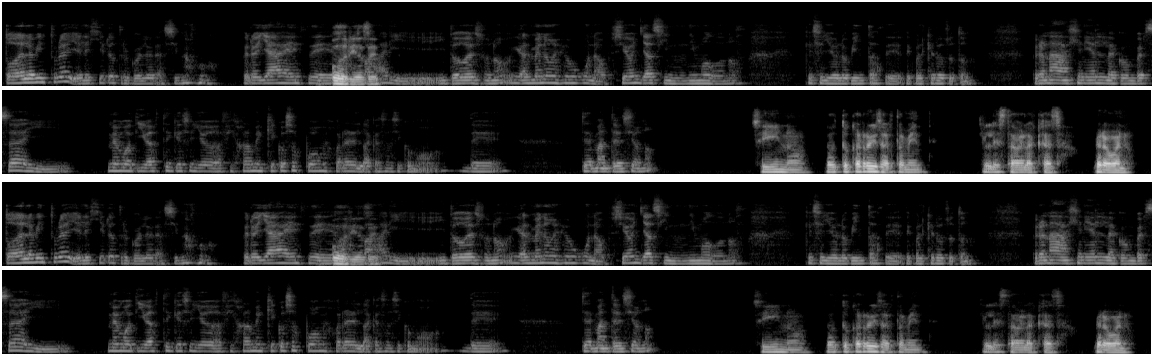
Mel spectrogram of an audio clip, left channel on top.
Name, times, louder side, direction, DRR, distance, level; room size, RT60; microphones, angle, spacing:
voice 1, 0.0-2.1 2.4-12.2 12.6-17.0 17.3-18.0, equal, ahead, 0.7 m, -35 dB
voice 2, 3.3-3.8 19.0-20.7 21.3-22.2 22.4-22.8, left 5 dB, 65° left, 0.4 m, -21 dB
3.6 x 3.5 x 2.7 m
head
